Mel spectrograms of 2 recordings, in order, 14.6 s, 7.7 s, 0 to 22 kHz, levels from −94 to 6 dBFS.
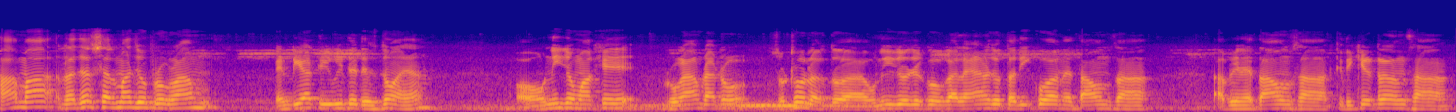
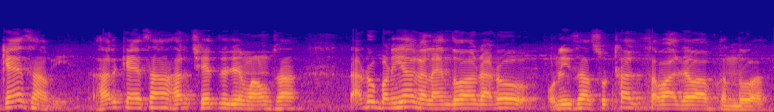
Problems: constant background noise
